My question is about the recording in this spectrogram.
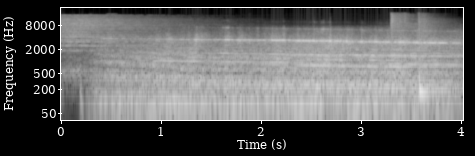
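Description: Jet airliner passing by: a building rush of engine noise with high whining tones that slowly fall in pitch.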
